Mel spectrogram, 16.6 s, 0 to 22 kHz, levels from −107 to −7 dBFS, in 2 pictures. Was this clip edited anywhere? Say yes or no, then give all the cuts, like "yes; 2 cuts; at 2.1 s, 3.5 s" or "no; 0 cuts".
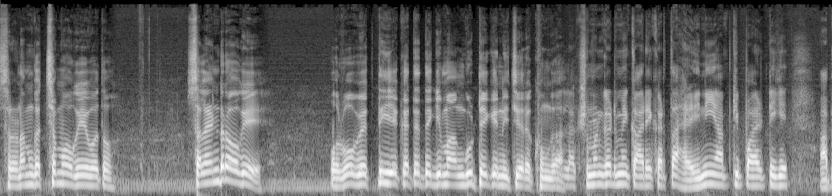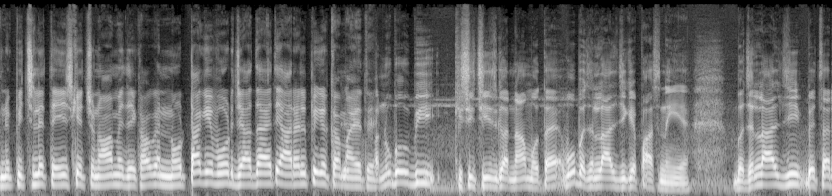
yes; 2 cuts; at 5.7 s, 12.1 s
